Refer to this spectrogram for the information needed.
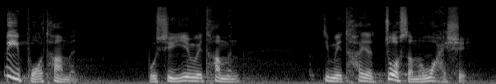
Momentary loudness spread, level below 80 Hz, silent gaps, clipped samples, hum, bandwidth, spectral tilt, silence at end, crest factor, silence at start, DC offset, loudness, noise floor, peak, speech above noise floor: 12 LU; -48 dBFS; none; under 0.1%; none; 16 kHz; -6 dB/octave; 0 s; 18 dB; 0.05 s; under 0.1%; -25 LUFS; -47 dBFS; -6 dBFS; 23 dB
